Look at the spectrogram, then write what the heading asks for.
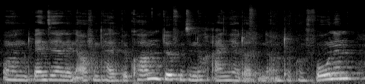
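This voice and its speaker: A woman's voice: mid-range voice, quick pace, warm tone. A woman social worker explaining things informally in spontaneous interview answers. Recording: echoey room, faint background noise.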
